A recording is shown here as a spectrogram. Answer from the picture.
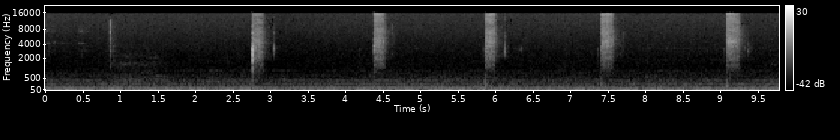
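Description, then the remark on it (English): Five short, hissing bursts from a face mist spray bottle, spaced evenly about a second and a half apart, each a quick sharp spritz over a steady low hum. “Just a few sprays.”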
